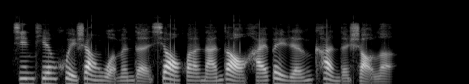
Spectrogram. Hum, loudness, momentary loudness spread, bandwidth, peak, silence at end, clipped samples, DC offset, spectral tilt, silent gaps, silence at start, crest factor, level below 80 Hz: none; -21 LUFS; 11 LU; 11 kHz; -2 dBFS; 0.75 s; under 0.1%; 0.5%; -3.5 dB/octave; none; 0.15 s; 20 dB; -58 dBFS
